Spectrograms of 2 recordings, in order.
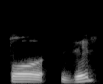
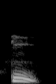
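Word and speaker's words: ت: যেমন ধরেন কেউ উচ্চারণ করলো তজের টি। টি উচ্চারণ করলো। আসলে এখানে উচ্চারণটা হবে তজের ত। তো যদি কারো সিফত জানা থাকে সে টি এই উচ্চারণটা শুনেই বুঝতে পারবে যে এখানে ত এর উচ্চারণ হয়নি।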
